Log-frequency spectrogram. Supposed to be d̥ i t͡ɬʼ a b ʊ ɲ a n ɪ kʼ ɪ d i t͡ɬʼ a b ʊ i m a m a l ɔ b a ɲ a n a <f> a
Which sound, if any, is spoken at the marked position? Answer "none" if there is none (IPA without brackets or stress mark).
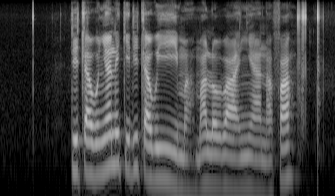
f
